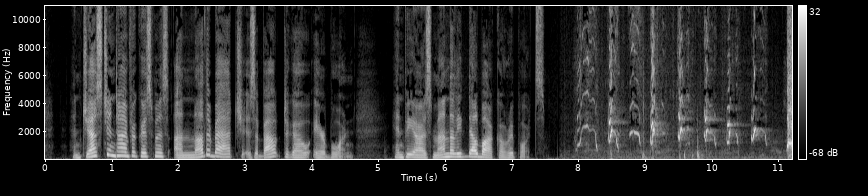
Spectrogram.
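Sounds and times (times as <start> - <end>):
speech: 0.4 - 8.2, 9.0 - 9.2
chihuahuas yapping in an overcrowded animal shelter in the San Fernando Valley, Los Angeles: 7.9 - 11.2.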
